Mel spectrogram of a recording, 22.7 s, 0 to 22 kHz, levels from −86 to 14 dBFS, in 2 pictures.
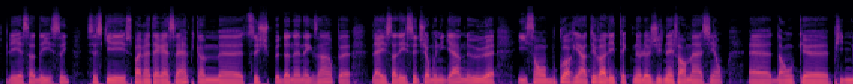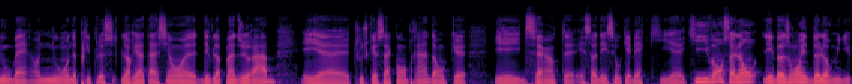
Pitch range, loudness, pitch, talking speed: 105-115 Hz, -31 LUFS, 110 Hz, 205 wpm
